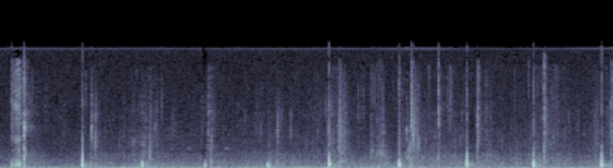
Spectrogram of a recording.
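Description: Footsteps of a person walking briskly on a concrete sidewalk, a crisp, even tread of about two steps a second.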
